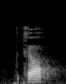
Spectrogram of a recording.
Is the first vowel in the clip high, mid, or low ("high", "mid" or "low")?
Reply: low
